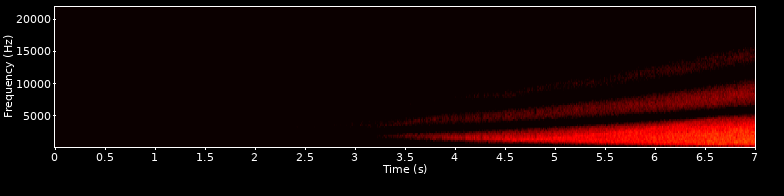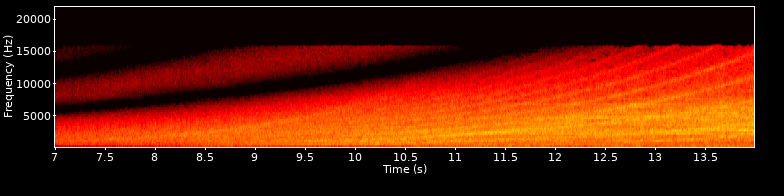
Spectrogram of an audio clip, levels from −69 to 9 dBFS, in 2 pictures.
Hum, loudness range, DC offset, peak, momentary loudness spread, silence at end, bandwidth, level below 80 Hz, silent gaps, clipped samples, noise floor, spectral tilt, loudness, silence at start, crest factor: none; 21 LU; under 0.1%; -2 dBFS; 20 LU; 0 s; 16 kHz; -78 dBFS; none; under 0.1%; under -90 dBFS; 2 dB/octave; -15 LUFS; 4.8 s; 18 dB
